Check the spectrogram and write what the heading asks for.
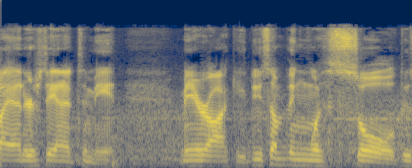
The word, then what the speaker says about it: meraki: Meraki.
